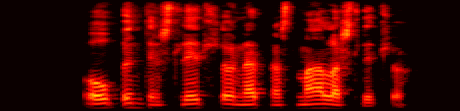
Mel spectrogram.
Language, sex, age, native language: Icelandic, male, 50-59, Icelandic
